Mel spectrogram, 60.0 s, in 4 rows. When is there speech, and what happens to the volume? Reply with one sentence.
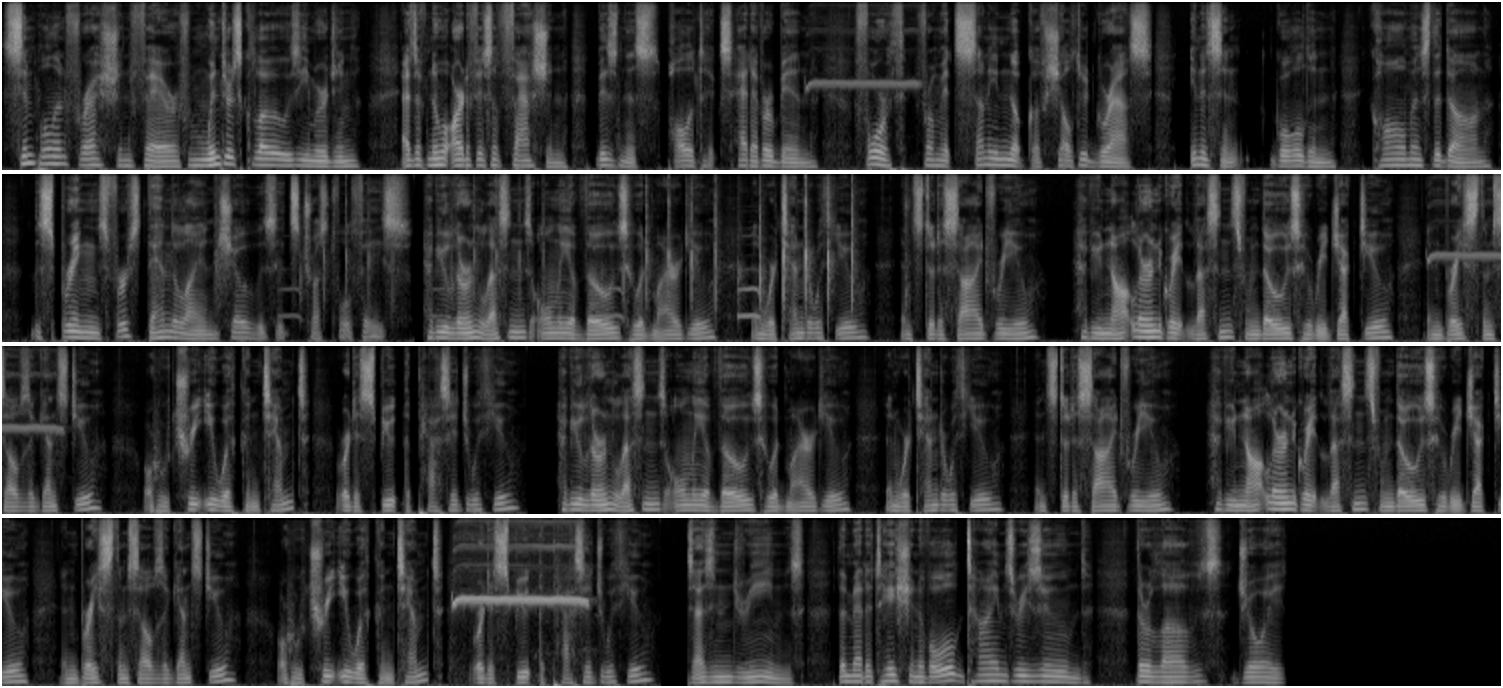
You can hear the speech from 0.0 to 57.8 s, at a steady volume.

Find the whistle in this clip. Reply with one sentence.
You can hear the whistle from 8.0 to 9.2 s, from 29.2 to 30.6 s and from 49.5 to 50.9 s.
